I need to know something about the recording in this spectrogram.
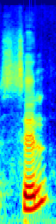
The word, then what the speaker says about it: CIL: So, Common Intermediate Language, the Common Intermediate Language CIL pronounced either sell or kill.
